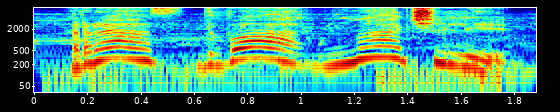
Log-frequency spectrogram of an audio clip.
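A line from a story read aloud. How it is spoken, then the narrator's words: Shout. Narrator (Russian): крикнула Астра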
